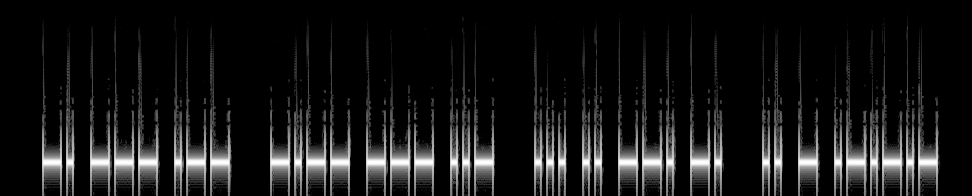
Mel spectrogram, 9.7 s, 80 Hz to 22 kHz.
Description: Morse code, heard as a keyed tone, about 20 wpm, 700 Hz. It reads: NOW YOU SIGN IT.
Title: Sentences from Top 1000 Words 20wpm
